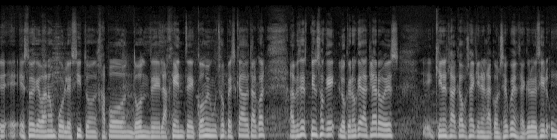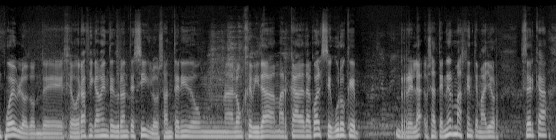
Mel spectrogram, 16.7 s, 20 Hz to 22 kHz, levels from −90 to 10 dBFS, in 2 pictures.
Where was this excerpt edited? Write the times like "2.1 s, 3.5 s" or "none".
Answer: 8.3 s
